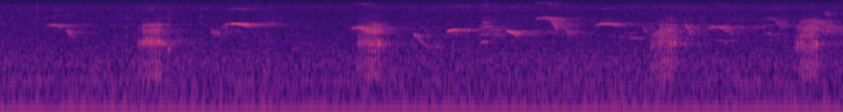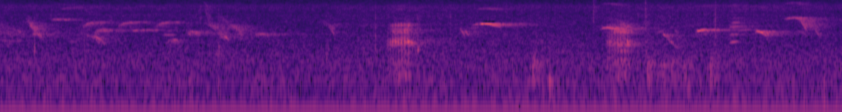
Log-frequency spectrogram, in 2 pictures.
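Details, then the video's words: Wild Toco toucan (Ramphastos toco), central Brazil riparian forest, gives harsh, rattling croaks in short bursts every one to two seconds, over busy background of high chirps and whistles from smaller birds. "Toco Toucan Sounds"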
